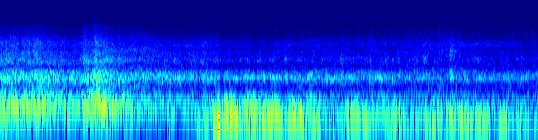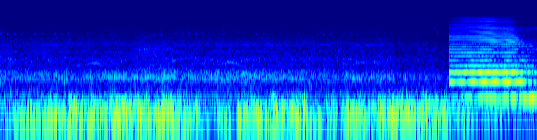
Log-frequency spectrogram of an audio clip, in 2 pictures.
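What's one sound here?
A train rumbles away into the distance.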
